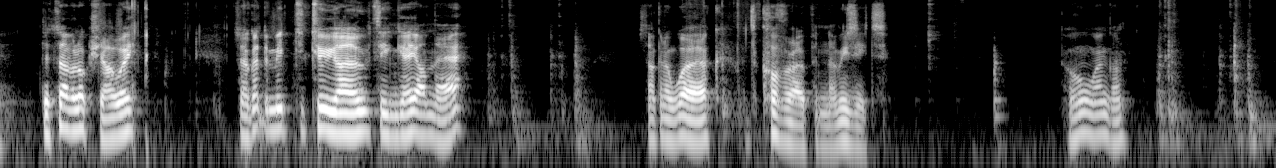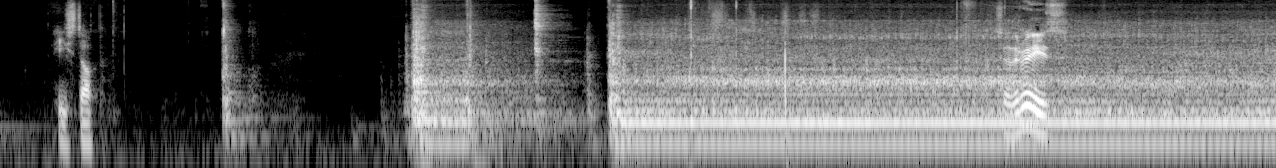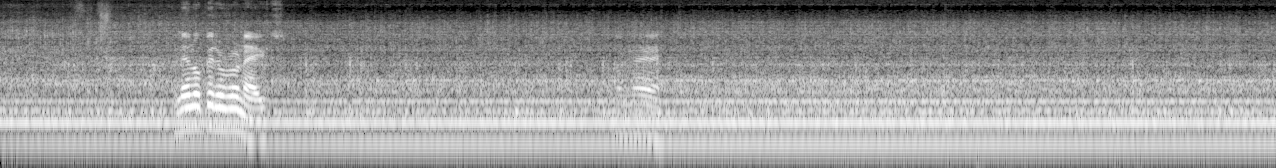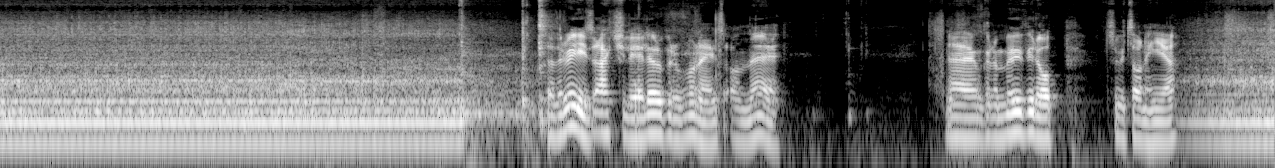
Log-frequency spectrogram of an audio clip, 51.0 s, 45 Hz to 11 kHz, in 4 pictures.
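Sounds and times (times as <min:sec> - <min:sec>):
lathe starting up and running: 0:16.8 - 0:43.9, 0:50.0 - 0:51.0.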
